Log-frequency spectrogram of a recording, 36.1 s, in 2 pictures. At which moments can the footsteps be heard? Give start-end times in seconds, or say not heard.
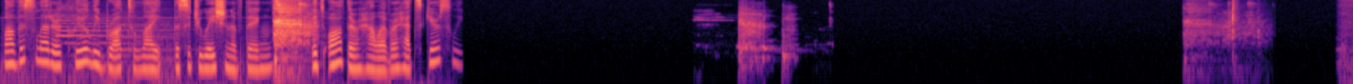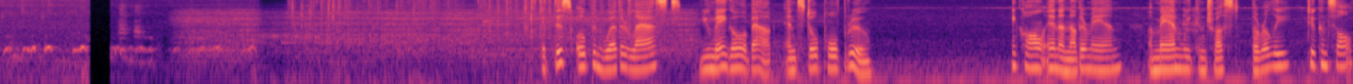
not heard.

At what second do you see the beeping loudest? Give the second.
4 s.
